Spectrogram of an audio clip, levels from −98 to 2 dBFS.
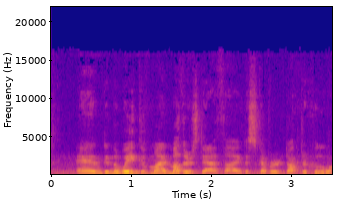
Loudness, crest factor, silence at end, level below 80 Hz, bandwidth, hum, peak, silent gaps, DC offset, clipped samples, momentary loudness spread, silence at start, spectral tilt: -29 LUFS; 20 dB; 0 s; -58 dBFS; 16 kHz; none; -10 dBFS; none; under 0.1%; under 0.1%; 10 LU; 0 s; -5.5 dB/octave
